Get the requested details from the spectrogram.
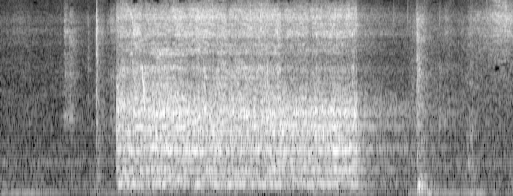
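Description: A game plays a loud crackling burst of electricity.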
